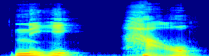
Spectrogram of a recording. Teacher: there are two third tone together here knee how the first one the e has to turn into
